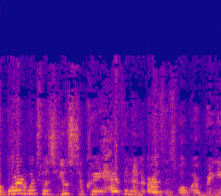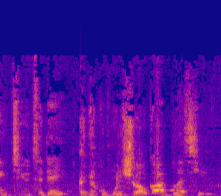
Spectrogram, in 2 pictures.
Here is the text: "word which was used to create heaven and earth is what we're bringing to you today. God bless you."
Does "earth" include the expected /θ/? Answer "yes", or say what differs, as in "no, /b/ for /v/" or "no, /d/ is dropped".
yes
